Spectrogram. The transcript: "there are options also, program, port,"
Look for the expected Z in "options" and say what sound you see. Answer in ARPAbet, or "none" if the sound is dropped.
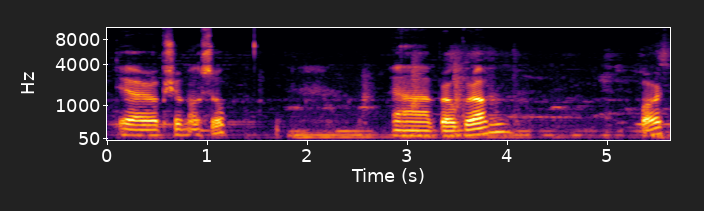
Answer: none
